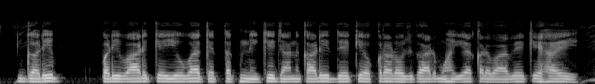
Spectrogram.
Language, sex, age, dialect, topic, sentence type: Magahi, male, 25-30, Western, banking, statement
